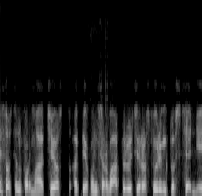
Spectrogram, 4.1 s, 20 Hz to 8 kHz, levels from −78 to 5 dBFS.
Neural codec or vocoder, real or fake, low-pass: none; real; 7.2 kHz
